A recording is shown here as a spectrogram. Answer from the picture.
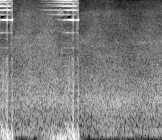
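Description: City street traffic: a steady wash of car noise, with two louder vehicle passes in the first second, the second cutting off abruptly about a second in.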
